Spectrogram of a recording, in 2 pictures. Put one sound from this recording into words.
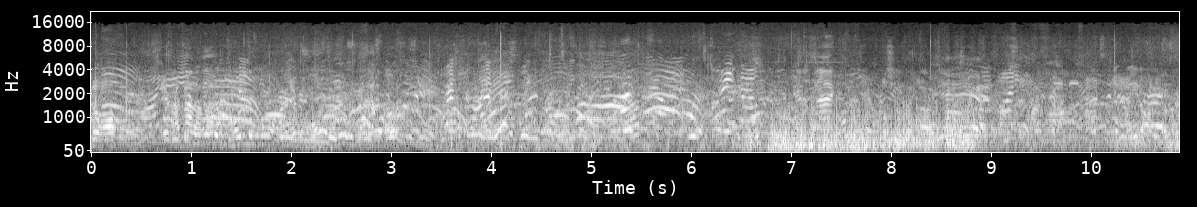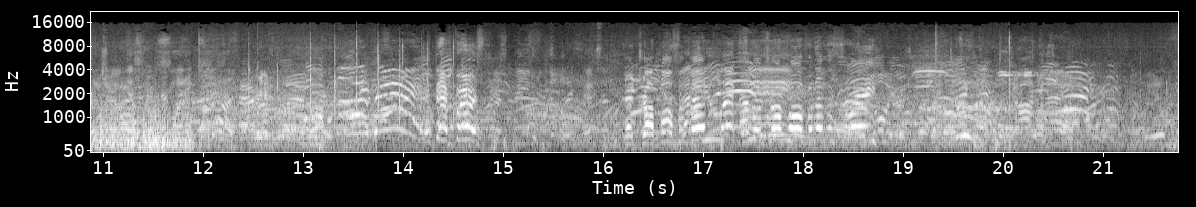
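Spectators cheer and shout from the sidelines outdoors.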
